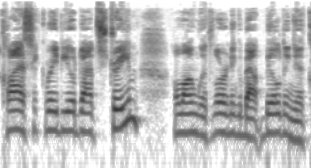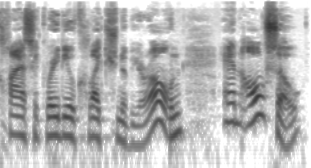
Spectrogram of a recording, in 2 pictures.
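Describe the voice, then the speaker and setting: A man's voice: on the high side, darkish tone. Casting: male radio host, casual and folksy, chatting straight to listeners.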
